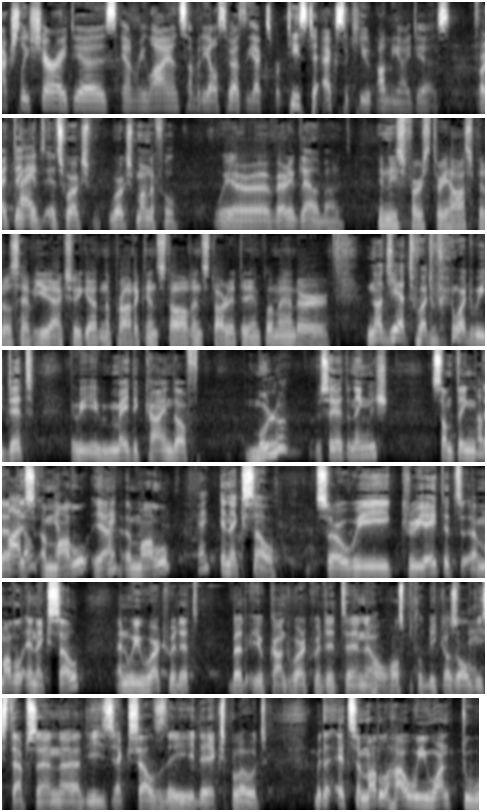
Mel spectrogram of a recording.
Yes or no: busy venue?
yes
